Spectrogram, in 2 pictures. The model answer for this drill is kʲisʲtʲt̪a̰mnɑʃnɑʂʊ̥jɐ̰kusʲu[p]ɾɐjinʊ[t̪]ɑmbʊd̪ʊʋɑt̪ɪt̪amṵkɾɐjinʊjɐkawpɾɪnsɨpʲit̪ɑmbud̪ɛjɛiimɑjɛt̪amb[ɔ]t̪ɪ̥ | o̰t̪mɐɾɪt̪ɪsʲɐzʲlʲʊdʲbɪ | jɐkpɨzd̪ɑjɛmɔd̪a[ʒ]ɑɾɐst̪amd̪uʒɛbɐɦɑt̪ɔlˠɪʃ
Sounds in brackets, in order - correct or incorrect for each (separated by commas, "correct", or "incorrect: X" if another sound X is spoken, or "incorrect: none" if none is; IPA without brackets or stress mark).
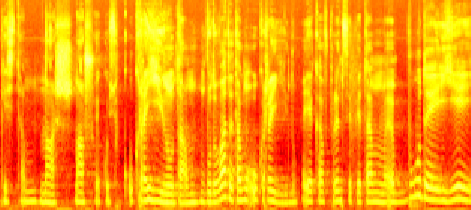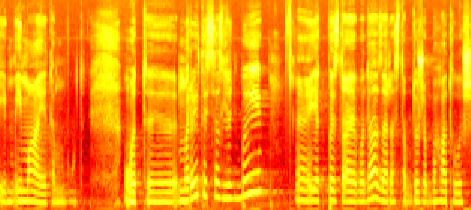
incorrect: k, correct, incorrect: u, incorrect: z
